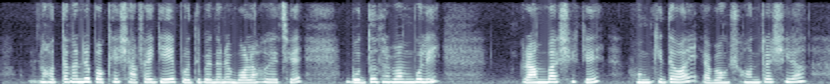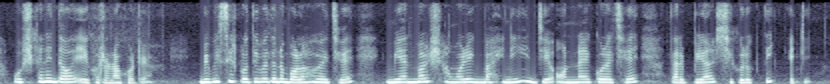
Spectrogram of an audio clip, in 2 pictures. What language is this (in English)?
Bangla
